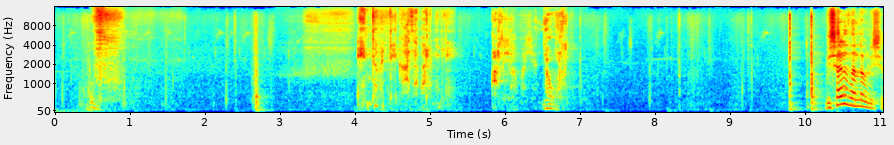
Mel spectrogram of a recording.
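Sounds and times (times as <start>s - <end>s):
faint hiss: 2.9s - 7.1s
person whispering: 4.0s - 7.1s.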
